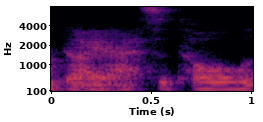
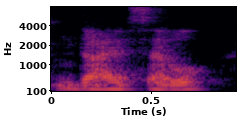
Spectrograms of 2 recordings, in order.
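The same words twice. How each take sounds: First: Diacetyl as die-ASS-uh-tall, full "-tall" ending; softer, slower diacetyl, last syllable like "tall"; alternative pronunciation. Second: Diacetyl as die-ASS-uh-tul, short unstressed last syllable; first pronunciation. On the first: Beer reviewer offering another pronunciation, diacetyl ending in "-tall". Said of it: "as some people call it". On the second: Beer reviewer naming an off-flavour, diacetyl ending in a short "-tul". Or diacetyl, as some people call it. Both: Shown as a demonstration.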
